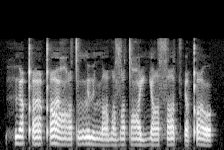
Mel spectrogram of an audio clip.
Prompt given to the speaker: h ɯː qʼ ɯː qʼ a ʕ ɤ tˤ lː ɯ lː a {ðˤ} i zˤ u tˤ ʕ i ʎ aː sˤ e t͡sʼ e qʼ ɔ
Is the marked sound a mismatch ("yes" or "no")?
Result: no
